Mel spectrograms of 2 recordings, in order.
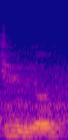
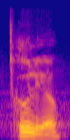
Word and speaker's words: Julio: Julio. A lot of people say Julio. It's cool. Honestly, I don't mind the way it's pronounced, but it is the Hispanic way of Julius, which is my name.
